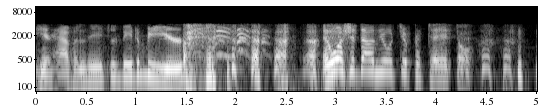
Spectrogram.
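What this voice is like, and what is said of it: Put-on German accent. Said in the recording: “not bad considering that was Swedish ... Actually, that was supposed to be German.”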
